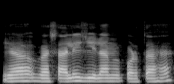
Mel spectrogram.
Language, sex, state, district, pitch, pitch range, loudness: Hindi, male, Bihar, Muzaffarpur, 150 Hz, 145-155 Hz, -17 LUFS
